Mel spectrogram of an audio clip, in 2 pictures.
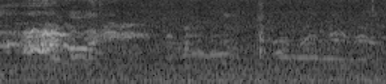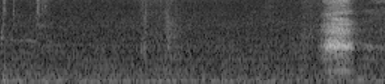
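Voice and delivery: long, soft, high wheezing laugh; laughter. Real, not acted. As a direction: crack up until it trails off into wheezes. Cracking up at own joke.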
